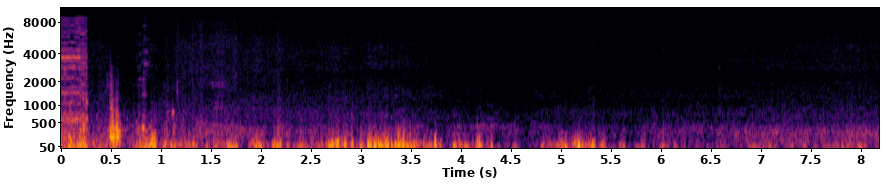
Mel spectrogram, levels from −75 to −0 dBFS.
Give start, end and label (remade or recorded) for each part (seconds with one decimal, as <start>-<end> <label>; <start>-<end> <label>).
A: 0.0-0.9 remade; 0.9-8.2 recorded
